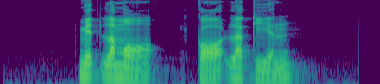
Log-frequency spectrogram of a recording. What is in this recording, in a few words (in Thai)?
"เม่ดทะนา", ภาษาโคราช; เวทนา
